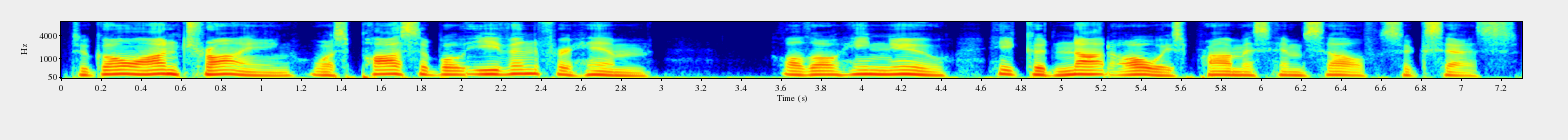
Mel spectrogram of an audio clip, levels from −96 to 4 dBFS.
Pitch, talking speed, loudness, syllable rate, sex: 145 Hz, 155 wpm, -16 LUFS, 4.4 syllables/s, male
